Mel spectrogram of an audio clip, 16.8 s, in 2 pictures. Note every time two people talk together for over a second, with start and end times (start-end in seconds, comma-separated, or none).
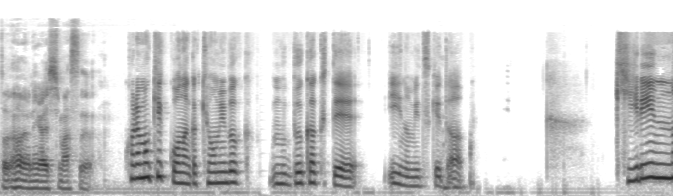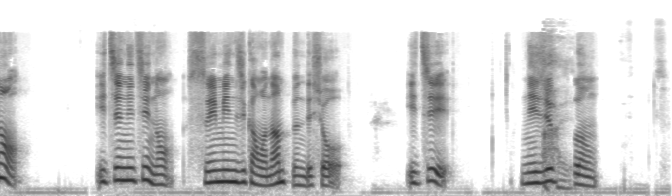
none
